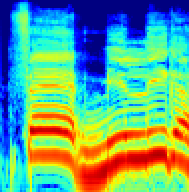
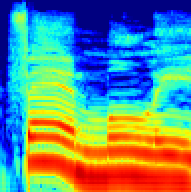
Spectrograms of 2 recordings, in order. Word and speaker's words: family: 가장 좋은 게 뭐냐면 여러분들이 기억하시기에 family가 아니라 family 이렇게 발음이 된다는 거죠. 그 F-A-M-I가 이 발음이 나지 않는다는 거예요. family, mully 이런 식으로 나는 게 이 슈아가 되겠습니다.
